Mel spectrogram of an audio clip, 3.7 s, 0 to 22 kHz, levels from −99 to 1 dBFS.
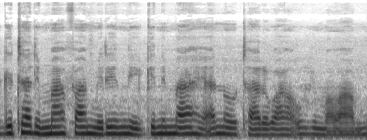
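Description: Speech, with no audible faults.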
